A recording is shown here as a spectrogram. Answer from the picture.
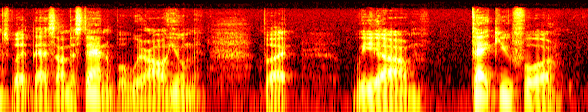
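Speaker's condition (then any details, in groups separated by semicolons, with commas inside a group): No condition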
